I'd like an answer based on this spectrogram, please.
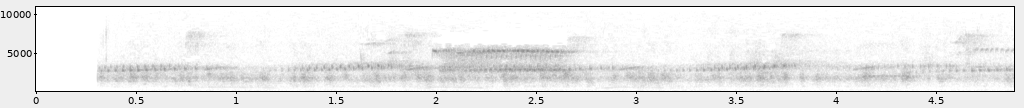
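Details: Wild frogs calling loudly at night from a pond on a Michigan property in springtime, March 25, 2020: a dense, continuous chorus of overlapping high trilling chirps, steady throughout with no pauses.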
